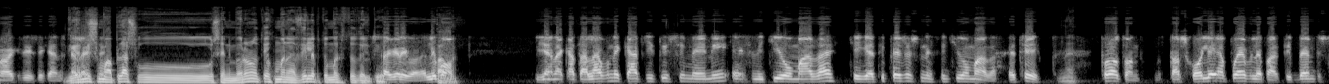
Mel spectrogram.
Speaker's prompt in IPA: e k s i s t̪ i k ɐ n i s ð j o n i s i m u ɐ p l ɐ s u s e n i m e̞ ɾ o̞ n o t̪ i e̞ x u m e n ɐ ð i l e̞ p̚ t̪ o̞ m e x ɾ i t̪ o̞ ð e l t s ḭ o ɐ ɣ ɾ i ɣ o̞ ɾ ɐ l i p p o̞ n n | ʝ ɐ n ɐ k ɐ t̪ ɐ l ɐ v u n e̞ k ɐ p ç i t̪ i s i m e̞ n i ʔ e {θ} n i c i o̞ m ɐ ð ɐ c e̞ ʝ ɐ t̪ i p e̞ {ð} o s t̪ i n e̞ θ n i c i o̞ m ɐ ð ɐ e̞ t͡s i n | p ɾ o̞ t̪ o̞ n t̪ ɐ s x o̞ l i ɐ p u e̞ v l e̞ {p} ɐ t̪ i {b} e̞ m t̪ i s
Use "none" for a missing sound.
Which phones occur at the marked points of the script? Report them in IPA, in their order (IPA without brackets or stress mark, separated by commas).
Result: θ, z, p, b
